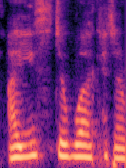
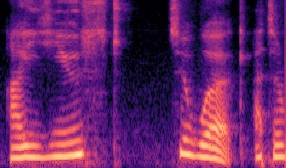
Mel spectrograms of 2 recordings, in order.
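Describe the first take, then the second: First: Said fast with the d sound dropped. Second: Said slowly with the d sound clearly pronounced. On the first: "if I want to speak quite fast, I can drop it" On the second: "nice and slow"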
